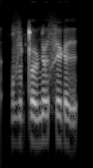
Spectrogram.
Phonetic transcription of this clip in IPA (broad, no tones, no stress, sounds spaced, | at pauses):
zˤ ɐ ʈ o ɳ ɤ s ɘ ɽ ɘ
